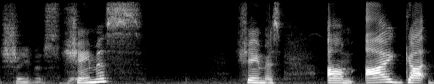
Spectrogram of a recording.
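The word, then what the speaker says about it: Seamus: which name shamus uh i would pronounce it sheamus sheamus sheamus um i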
